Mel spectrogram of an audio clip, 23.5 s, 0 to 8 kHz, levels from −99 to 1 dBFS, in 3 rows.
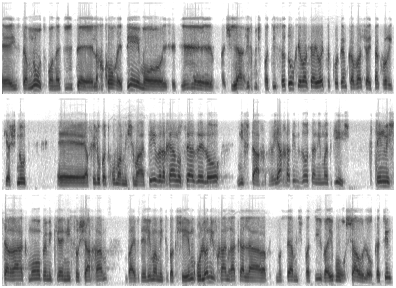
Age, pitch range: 50-69, 100-150 Hz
